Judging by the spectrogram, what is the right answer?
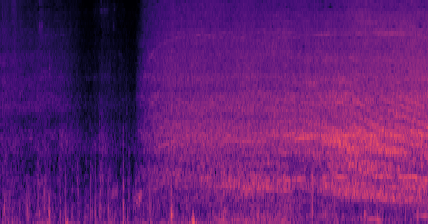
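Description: A small motor running with a steady high whirring and a faint whine that slowly falls in pitch, starting about two seconds in and growing louder. It is said to be warming up after freezing.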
